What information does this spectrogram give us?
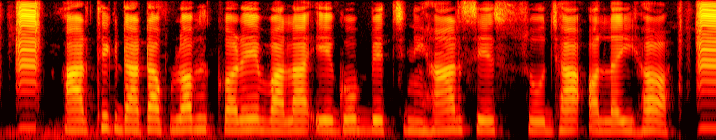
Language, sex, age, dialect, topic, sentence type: Magahi, female, 31-35, Western, banking, statement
